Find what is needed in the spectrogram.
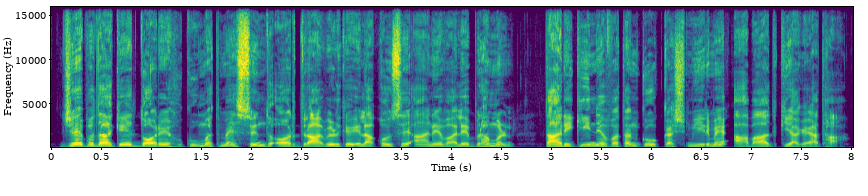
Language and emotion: Urdu, neutral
